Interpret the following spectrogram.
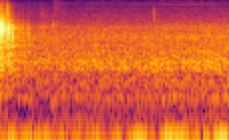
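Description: Steady workshop background noise, an even fan-like hiss over a low hum. Near the start comes the fading ring of a stainless steel pipe just set down on the steel bench.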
